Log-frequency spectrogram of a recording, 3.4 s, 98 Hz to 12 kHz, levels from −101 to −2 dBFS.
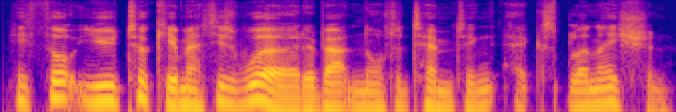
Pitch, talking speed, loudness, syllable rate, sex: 125 Hz, 215 wpm, -18 LUFS, 5.5 syllables/s, male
